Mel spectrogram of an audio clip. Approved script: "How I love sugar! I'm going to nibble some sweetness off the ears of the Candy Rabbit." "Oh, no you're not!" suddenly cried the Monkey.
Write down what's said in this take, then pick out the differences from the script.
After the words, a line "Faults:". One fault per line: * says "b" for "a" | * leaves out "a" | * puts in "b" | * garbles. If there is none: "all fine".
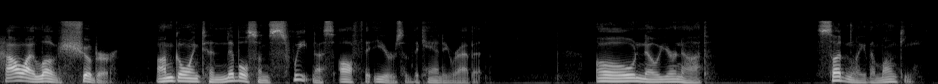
"How I love sugar! I'm going to nibble some sweetness off the ears of the Candy Rabbit." "Oh, no you're not!" suddenly the Monkey.
Faults:
* leaves out "cried"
